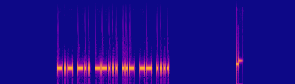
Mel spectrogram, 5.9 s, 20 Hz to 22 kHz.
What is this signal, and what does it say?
Morse code, heard as a keyed tone, about 34 wpm, 700 Hz. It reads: KD7UMH
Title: USA Call Signs - 6 Characters - 4x Character Spacing - 35wpm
